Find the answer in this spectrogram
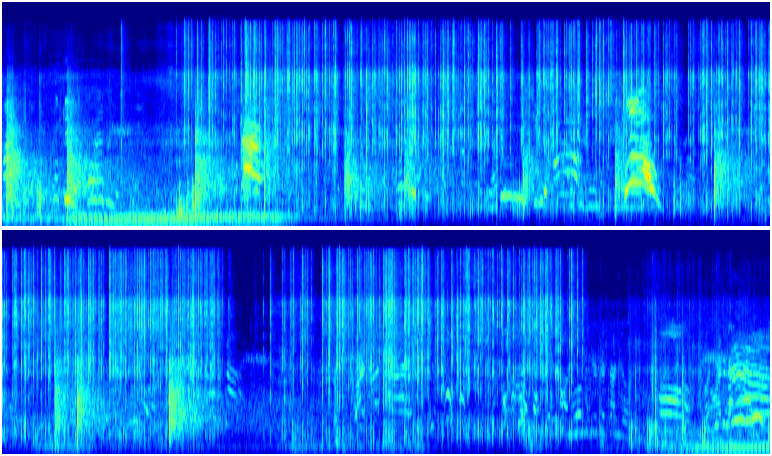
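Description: Ground fountain firework spraying sparks: a steady hiss with dense crackling pops, easing off briefly about two-thirds through before picking up again. Voices shout or laugh over it a few times.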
